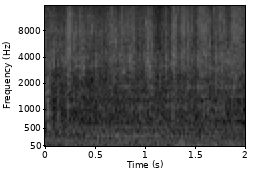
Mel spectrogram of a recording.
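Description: Water running from a yacht's deck hose, a steady rush with a faint even hum under it.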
